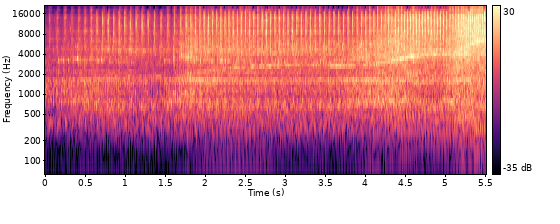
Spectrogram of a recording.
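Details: Big Cam Cummins NTC 365 diesel, first start: clatter settles into an even, steady run as it picks up, no misses or heavy knocks, doesn't smoke, appears oiling on all cylinders; runs good.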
